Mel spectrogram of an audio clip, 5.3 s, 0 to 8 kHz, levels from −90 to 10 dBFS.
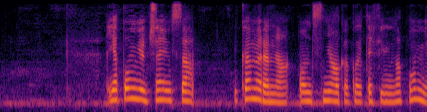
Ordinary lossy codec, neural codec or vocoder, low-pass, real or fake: Opus, 32 kbps; codec, 44.1 kHz, 2.6 kbps, SNAC; 7.2 kHz; fake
